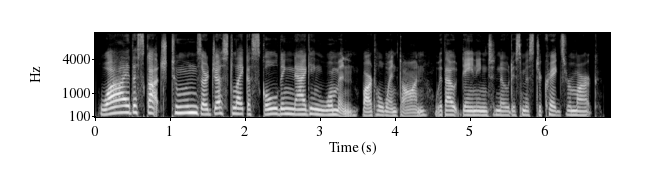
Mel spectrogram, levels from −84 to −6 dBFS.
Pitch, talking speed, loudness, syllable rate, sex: 185 Hz, 185 wpm, -18 LUFS, 4.9 syllables/s, female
